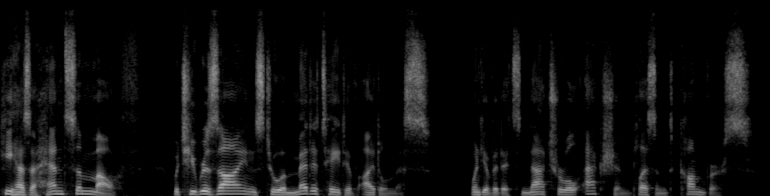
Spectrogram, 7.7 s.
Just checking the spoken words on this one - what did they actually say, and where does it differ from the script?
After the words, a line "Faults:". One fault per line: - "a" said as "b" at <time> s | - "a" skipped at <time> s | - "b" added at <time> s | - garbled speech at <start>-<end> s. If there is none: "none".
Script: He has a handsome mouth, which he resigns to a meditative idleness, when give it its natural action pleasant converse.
He has a handsome mouth, which he resigns to a meditative idleness, when give it its natural action pleasant converse.
Faults:
none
